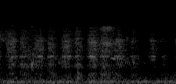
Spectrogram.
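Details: German Shepherd puppies raised indoors with their mother; short run of soft, fast panting, airy pulses at a regular quick beat, quiet and close.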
